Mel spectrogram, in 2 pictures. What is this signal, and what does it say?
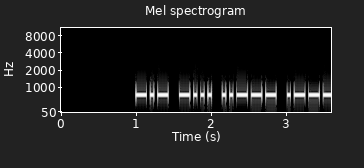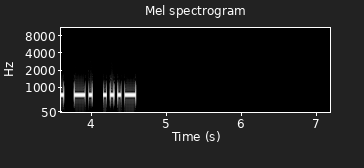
Morse code, heard as a keyed tone, about 25 wpm, 700 Hz. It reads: KB2JNV
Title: USA Call Signs - 6 Characters - Repeated 3x - 25wpm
